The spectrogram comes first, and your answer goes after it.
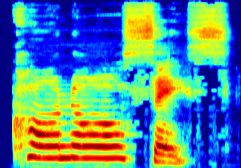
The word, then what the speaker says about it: conoces: Conoces. Here you have both sounds. Conoces. K, s, conoces.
